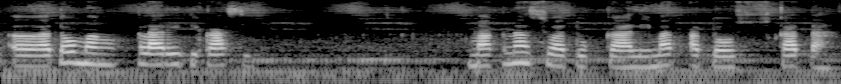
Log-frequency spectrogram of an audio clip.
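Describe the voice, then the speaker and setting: A woman presenting phonology material as a student, reading her notes aloud and pausing often with fillers and restarts. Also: mid-range voice, a bit bright, low-quality recording. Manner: halting, with frequent "eh" fillers and restarts. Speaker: student presenting an exam assignment.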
